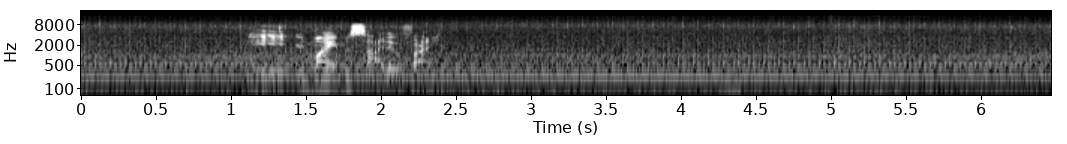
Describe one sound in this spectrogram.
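A boat engine drones steadily at speed.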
